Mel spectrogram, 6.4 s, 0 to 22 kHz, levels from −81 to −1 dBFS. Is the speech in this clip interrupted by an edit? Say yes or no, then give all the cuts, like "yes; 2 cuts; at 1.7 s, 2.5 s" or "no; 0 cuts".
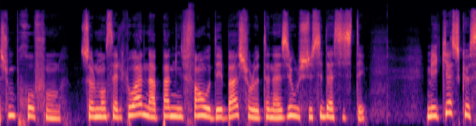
no; 0 cuts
